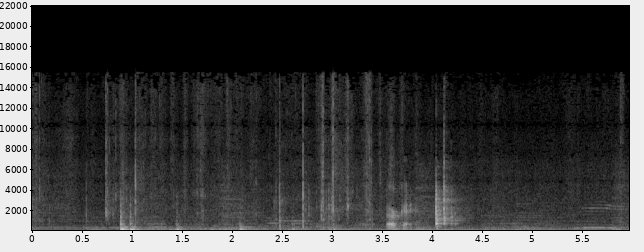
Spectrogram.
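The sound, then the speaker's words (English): Fairly new, stiff playing cards being shuffled by hand, with irregular papery taps, flicks and short rustling bursts over several seconds. A voice speaks briefly in between. “So we're going to try to shuffle them this way.”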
